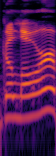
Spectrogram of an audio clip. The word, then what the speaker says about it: galore: I had galore, but then I remembered you don't pronounce the e in galore.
